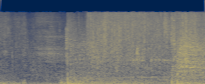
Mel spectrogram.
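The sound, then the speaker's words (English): A bomb blast in the opening scene of the film The Hurt Locker, set off by a cell phone, erupts suddenly with a heavy, deep boom, then rolls on as a loud, sustained rumbling roar that surges again briefly before fading slightly. No voices are heard. “The cell phone sets off the bomb, killing the soldier trying to destroy it.”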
